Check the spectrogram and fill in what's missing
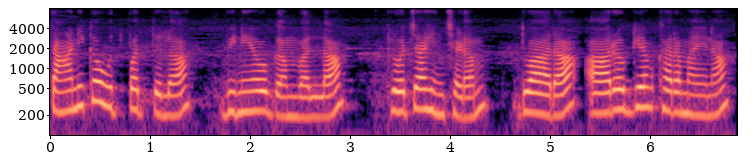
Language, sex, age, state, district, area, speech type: Telugu, female, 18-30, Andhra Pradesh, Annamaya, rural, spontaneous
